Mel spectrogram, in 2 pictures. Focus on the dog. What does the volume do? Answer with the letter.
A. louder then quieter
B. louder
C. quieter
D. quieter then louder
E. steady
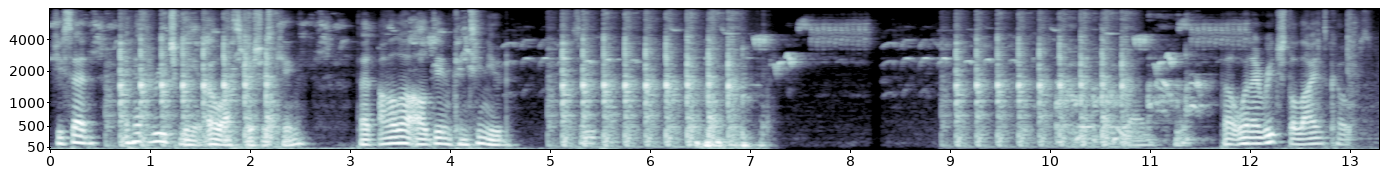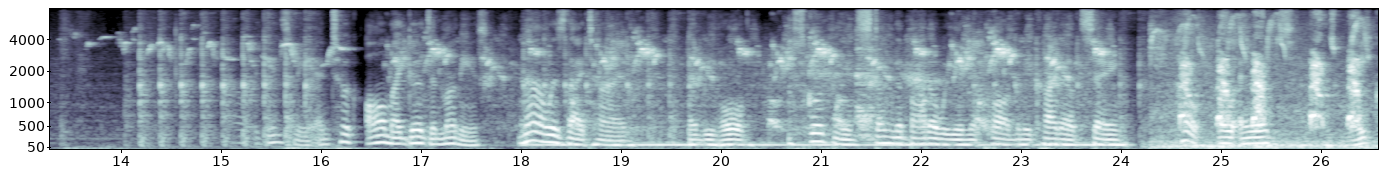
B.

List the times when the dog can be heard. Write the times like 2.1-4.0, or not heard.
18.2-26.4.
